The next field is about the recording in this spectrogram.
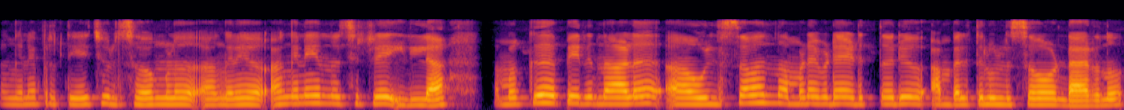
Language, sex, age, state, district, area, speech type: Malayalam, female, 60+, Kerala, Wayanad, rural, spontaneous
